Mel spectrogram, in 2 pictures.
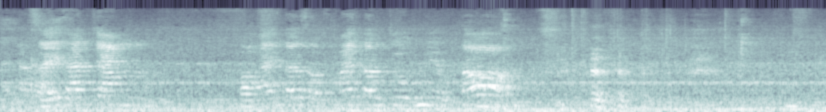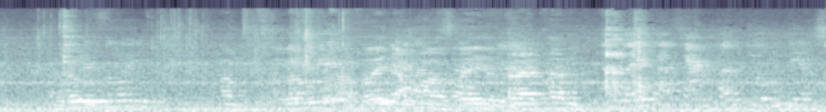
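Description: Several men and women talk and chat casually nearby.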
